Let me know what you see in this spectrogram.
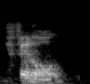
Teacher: you can get like fiddle without a schwa between the flap and the L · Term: syllabic L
